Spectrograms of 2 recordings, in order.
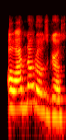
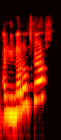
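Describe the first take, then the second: First: Acted statement, GIRLS falling at the end; retold casual claim. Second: Put-on softer echo, GIRLS rising into a question; retold challenging question. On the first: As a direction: say "girls" as a settled fact, voice dropping. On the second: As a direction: throw it back, lifting "girls" at the end. Acted echo questioning the claim.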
